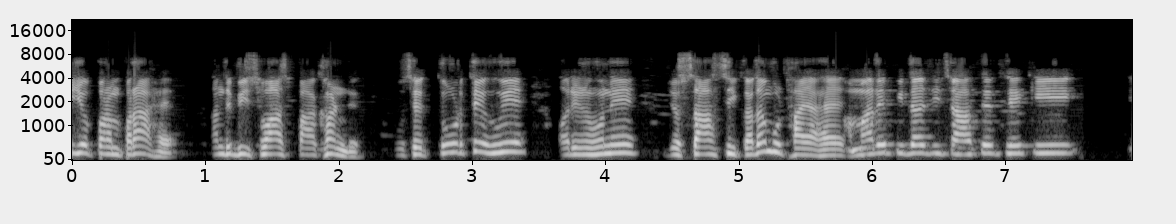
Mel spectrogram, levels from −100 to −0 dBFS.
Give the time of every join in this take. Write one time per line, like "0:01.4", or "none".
0:05.8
